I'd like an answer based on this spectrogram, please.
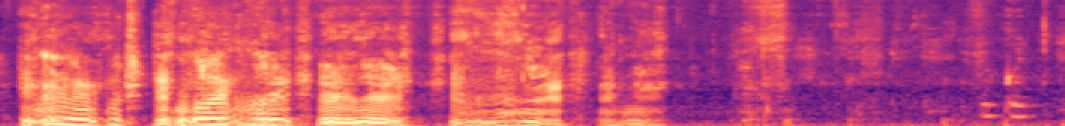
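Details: Labrador Retriever puppy, a female, making funny noises while playing with her owner indoors: a run of loud, harmonic growl-whine vocalisations in bursts for about four seconds, then quieter rustling.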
